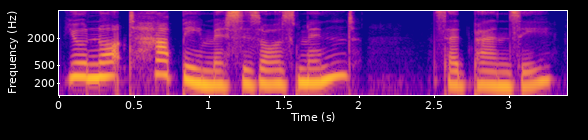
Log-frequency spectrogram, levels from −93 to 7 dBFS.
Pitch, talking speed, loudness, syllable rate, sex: 225 Hz, 125 wpm, -18 LUFS, 3.9 syllables/s, female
